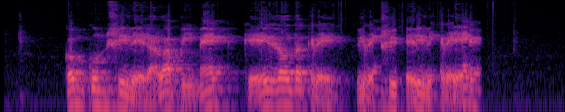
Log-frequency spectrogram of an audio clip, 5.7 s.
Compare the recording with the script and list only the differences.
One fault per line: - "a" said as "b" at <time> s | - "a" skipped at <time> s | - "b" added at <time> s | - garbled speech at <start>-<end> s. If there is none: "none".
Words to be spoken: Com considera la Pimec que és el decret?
- garbled speech at 3.6-4.8 s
